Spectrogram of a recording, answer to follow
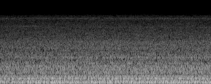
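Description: Steady drone of machinery running in a superyacht's engine room: a continuous low hum under an even hiss, unchanging throughout.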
